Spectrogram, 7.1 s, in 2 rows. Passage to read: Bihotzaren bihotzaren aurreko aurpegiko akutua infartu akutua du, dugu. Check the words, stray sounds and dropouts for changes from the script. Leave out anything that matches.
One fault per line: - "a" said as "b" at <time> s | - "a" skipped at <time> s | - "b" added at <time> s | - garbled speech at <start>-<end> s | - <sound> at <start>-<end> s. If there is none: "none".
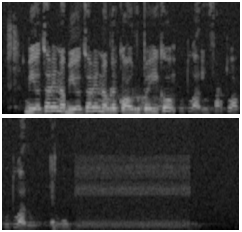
none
